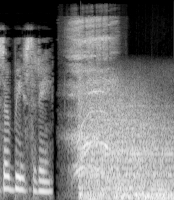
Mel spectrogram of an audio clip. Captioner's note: gasps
